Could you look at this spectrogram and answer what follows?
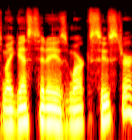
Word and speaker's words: Suster: The AI told me definitively when I asked that your name is pronounced Suster, and it gave me a little pronunciation guide, big S-U-S-S.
